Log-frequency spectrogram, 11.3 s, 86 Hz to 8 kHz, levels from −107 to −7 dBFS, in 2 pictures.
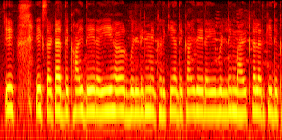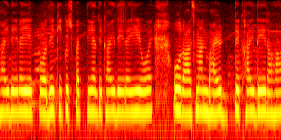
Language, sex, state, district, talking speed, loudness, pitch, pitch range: Hindi, female, Uttar Pradesh, Gorakhpur, 200 wpm, -33 LUFS, 210 Hz, 210-215 Hz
